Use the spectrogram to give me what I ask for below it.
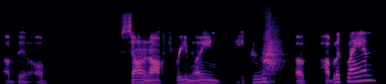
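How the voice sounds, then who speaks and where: A man's voice: medium pitch, big pitch swings, slow, muffled recording. A man hosting a hunting podcast, asking friendly, upbeat questions of his guest. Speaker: podcast host. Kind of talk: podcast interview.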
